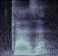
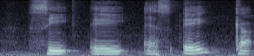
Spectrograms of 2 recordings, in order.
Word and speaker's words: casa: E, the five vowels, if the letter C is followed by A, U, O, it's pronounced like a soft K. So house, for example, is casa, C-A-S-A, casa.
